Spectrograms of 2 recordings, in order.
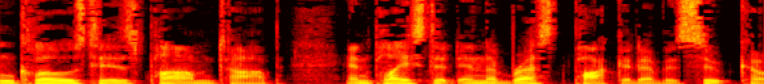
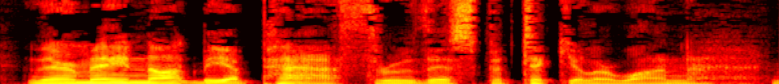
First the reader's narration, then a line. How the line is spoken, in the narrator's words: Baxter sighed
